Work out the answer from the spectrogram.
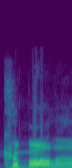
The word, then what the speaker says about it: Kamala: it's Kamala this time you pronounce it Kamala I'm I'm surprised pronounced it camela Isa or camea camea chameleon show you how much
